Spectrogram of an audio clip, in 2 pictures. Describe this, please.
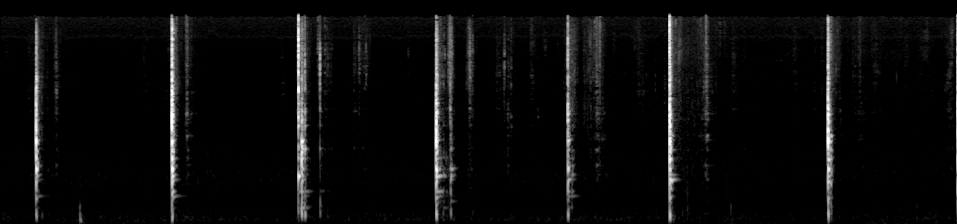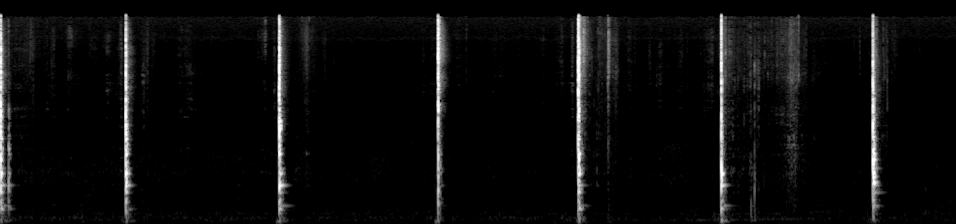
Sticks Hitting sticks
sticks hitting each other for dull wood sounds
smack, crack, hit, Sticks, together, stick, wood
